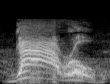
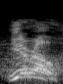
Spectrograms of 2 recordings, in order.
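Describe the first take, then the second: First: The word begins with a hard G sound. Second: The word begins with a Y sound. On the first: "I know that thing is gyro" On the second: "But they call it Euro. They said it's silent"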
